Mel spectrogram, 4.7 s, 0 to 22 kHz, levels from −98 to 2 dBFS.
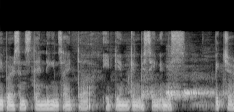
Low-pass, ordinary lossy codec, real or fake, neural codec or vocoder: none; none; real; none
